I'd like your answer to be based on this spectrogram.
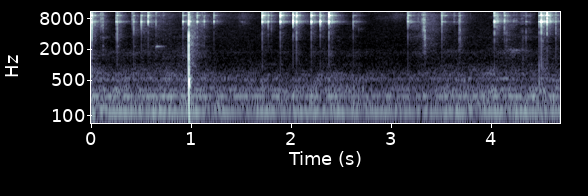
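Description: Long nails tap a small white glazed ceramic cup held in the hand, making quick, bright clicks in loose clusters, with one sharper tap standing out near the start. Each tap dies away almost at once over a faint, steady low hum.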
